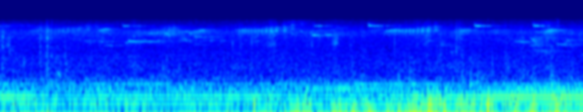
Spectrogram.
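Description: Outdoor garden ambience: scattered short, high bird chirps over a steady low hum, with a few faint clicks.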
